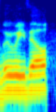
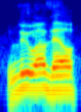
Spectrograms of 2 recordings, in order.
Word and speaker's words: Louisville: the Ohigh booth in Louisville. Sorry, Luavville, Kentucky. We've been taught how to pronounce the city many times and obviously it didn't stick in my brain yet.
